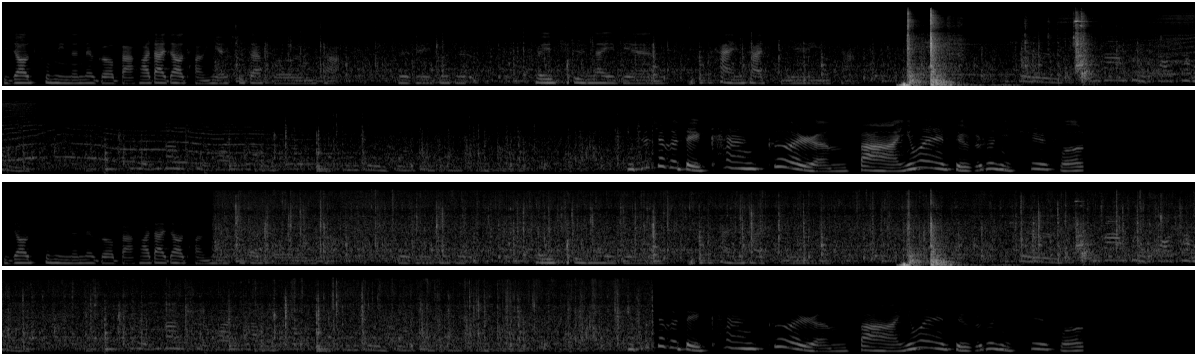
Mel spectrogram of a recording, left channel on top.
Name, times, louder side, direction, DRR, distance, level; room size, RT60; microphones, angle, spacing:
voice 1, 0.0-3.4 4.0-4.7 5.2-6.7 7.1-8.6 18.2-22.8, left 3 dB, 45° left, 0.9 m, -51 dB
sound 1, 2.1-18.5, right 9 dB, 70° right, 0.5 m, -50 dB
voice 2, 4.1-4.9 9.2-12.2 13.1-17.0, right 3 dB, 45° right, 1.5 m, -58 dB
sound 2, 8.9-15.2, left 6 dB, 80° left, 0.9 m, -42 dB
head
